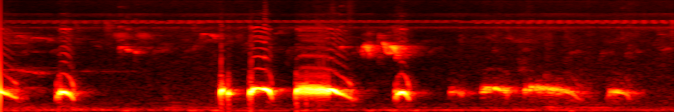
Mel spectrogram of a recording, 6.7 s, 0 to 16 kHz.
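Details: Caged spotted dove singing actively in the 'kuk 1' song style: low, arched cooing notes, a short rising coo followed by a long drawn-out coo and several softer clipped coos, with faint high chirps from other birds.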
